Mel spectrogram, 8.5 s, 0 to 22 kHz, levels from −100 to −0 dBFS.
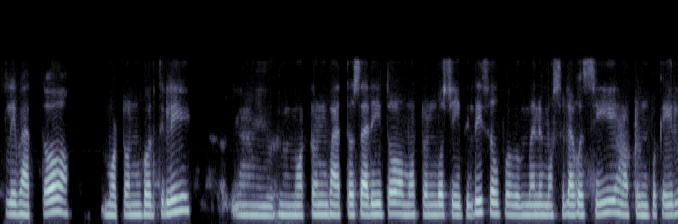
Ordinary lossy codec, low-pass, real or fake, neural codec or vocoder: Opus, 32 kbps; 7.2 kHz; fake; codec, 16 kHz, 2 kbps, X-Codec, HuBERT features, trained on LibriSpeech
